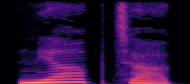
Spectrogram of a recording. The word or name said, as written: ನ್ಯಾಪ್‍ಚಾಕ್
